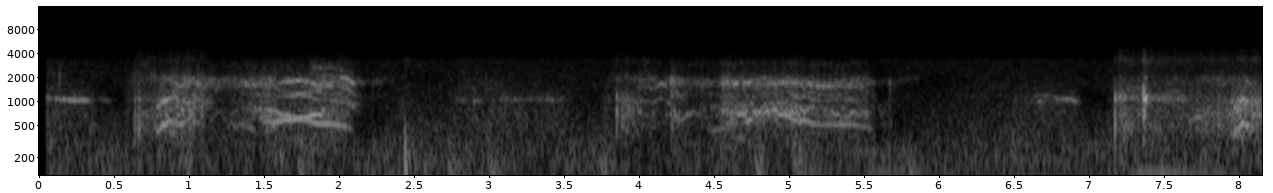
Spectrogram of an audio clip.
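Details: Male snoring loudly in sleep, with whistling, wheezy, high-pitched squeaky snores on each breath, about 19 breaths a minute; snoring.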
